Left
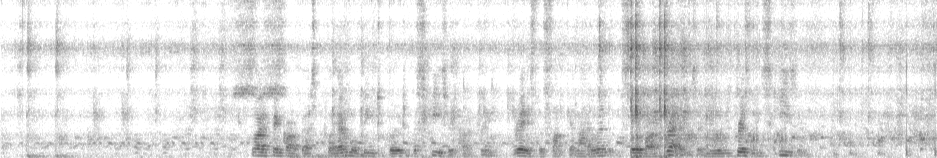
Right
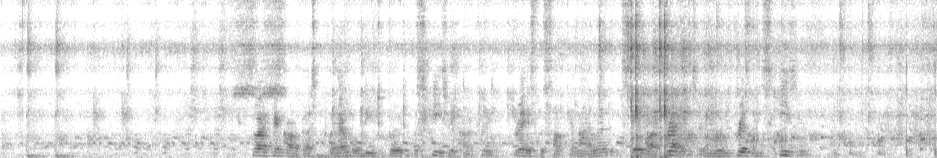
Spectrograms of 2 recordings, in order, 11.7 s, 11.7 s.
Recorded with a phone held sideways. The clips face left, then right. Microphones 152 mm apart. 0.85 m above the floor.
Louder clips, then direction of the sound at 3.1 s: Left 3 dB; 60° left (ahead or behind).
